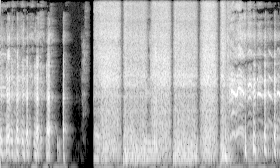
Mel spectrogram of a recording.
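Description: Heavy, rushing breaths blast directly into a microphone in several long, loud bursts after a brief pause, with voices talking just before and as the breathing trails off.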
